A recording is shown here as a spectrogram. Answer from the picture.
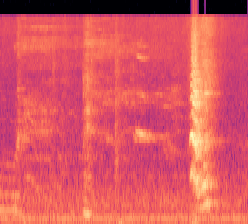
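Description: A woman's short, high-pitched squeal near the end, very brief and the loudest sound here.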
